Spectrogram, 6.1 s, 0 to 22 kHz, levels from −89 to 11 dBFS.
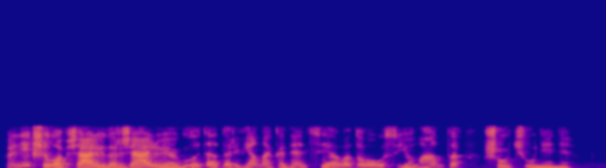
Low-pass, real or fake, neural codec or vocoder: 5.4 kHz; real; none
